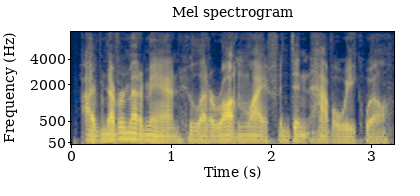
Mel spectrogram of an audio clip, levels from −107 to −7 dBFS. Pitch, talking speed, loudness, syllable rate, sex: 85 Hz, 295 wpm, -21 LUFS, 6.3 syllables/s, male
